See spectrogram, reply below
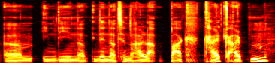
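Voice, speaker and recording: A man's voice: fairly low pitch, measured pace, mellow, dry recording. A man with an Austrian accent, chatting easily as co-host of a podcast and explaining dialect words. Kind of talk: casual podcast chat.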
